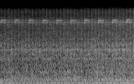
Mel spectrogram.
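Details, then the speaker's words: Diesel idle, lumpy and uneven with an irregular knock. The injector pin 7 scope signal is sometimes missing while pin 5 is checked. The bad noise comes and goes; rough running, intermittent misfire. "pen five signal and also you can clearly see some bad noise coming from the vehicle. Just hold on. I'm going to show you. This noise sometimes disappear and sometime comes back."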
